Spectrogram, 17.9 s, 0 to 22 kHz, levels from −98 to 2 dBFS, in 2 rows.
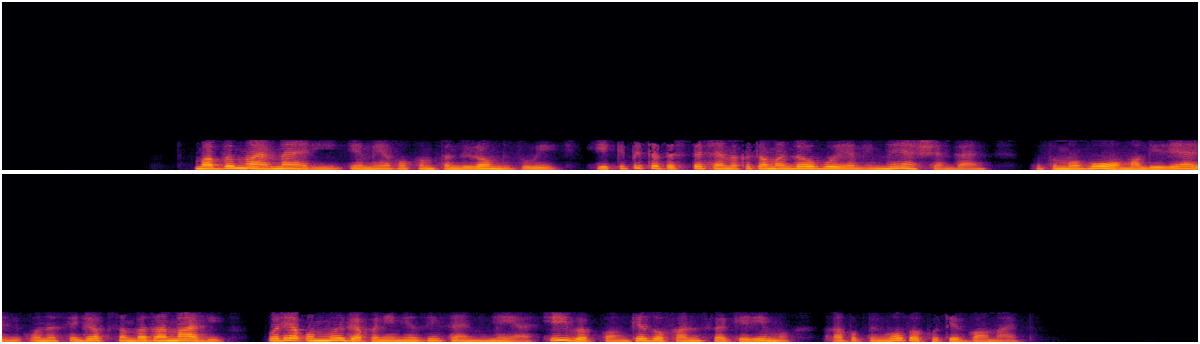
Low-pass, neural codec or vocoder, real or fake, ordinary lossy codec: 7.2 kHz; codec, 16 kHz, 0.2 kbps, FocalCodec; fake; AAC, 16 kbps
